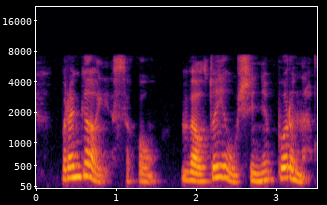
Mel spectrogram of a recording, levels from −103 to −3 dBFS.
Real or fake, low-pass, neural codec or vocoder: real; 7.2 kHz; none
